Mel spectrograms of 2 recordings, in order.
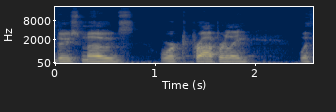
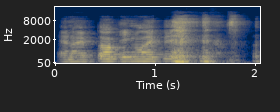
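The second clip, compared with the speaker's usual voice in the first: talking through a processed, robotic microphone; robotic mic sound; 6 dB louder, slower than usual. Real, not acted. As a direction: let the mic chop you into a robot. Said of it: "it kind of sounds like I'm a robot".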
